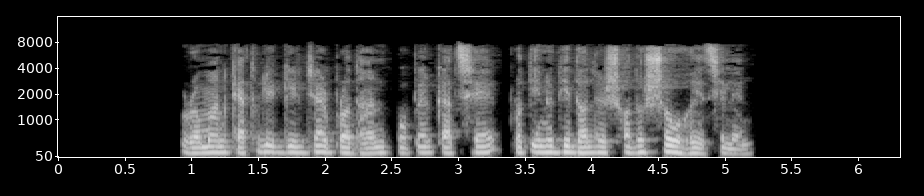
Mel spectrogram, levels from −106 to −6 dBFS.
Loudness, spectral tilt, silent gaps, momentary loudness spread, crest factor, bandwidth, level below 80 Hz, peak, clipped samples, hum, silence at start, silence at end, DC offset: -25 LUFS; -4.5 dB/octave; 3.33-3.38 s; 9 LU; 20 dB; 8.2 kHz; -64 dBFS; -6 dBFS; under 0.1%; none; 0.9 s; 1.1 s; under 0.1%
